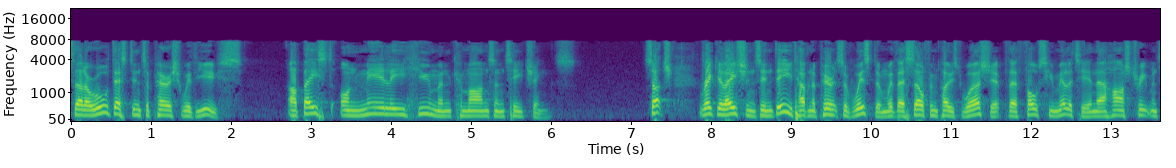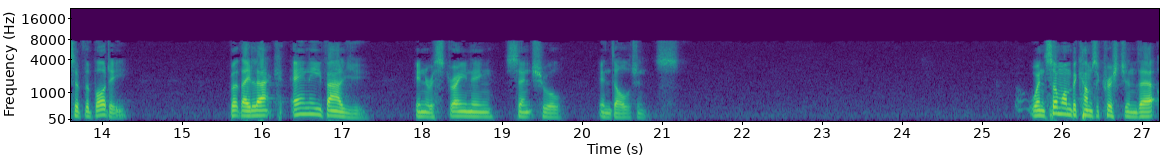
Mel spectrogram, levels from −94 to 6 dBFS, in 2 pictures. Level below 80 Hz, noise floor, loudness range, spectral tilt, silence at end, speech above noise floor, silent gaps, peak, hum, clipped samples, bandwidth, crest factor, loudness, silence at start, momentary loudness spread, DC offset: -46 dBFS; -62 dBFS; 12 LU; -5.5 dB/octave; 0.05 s; 48 dB; none; 0 dBFS; none; under 0.1%; 8 kHz; 16 dB; -14 LUFS; 0 s; 14 LU; under 0.1%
